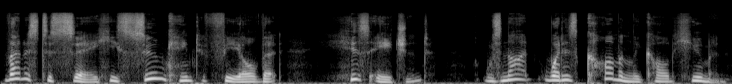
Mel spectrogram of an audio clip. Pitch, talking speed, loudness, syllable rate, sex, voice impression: 165 Hz, 155 wpm, -19 LUFS, 3.8 syllables/s, male, masculine, adult-like, slightly middle-aged, slightly thin, relaxed, weak, slightly dark, soft, slightly clear, fluent, slightly cool, intellectual, slightly refreshing, very sincere, calm, friendly, reassuring, unique, slightly elegant, sweet, slightly lively, very kind, modest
